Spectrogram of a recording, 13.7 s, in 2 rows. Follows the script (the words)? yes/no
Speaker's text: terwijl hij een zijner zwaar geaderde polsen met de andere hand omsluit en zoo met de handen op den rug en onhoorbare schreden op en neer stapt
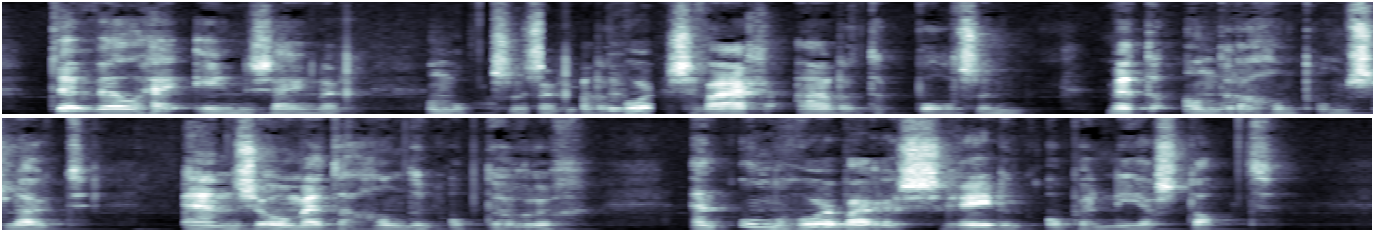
no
